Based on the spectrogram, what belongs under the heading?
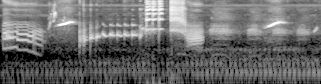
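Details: Talking common myna imitating speech: a speech-like harmonic phrase, then a sharp rising whistle, a rapid buzzy run of pulses, a harsh noisy rasp, and another rising whistle near the end, over faint low background hum.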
